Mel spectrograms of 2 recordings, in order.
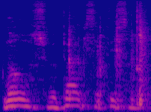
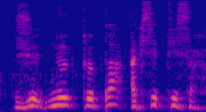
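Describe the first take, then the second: First: Said in the usual way. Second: NE PEUX PAS hammered out, higher voice; emphatic refusal. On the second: Real, not acted. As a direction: spell out "Je ne peux pas" word by word, indignant. Repeats her refusal emphatically while annoyed. (« Je ne peux pas » martelé, indigné)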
